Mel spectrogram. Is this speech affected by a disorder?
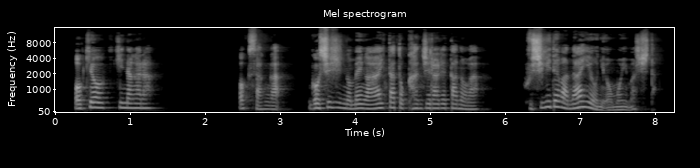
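No.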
